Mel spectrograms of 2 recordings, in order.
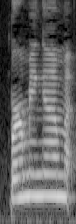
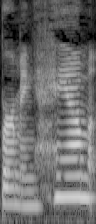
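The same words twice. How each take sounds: First: It is said the local British way. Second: It is said the way Americans say it. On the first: The speaker calls it right. "Birmingham in the U K is Birmingham" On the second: The speaker calls it wrong. "not Birmingham, like in the U S"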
